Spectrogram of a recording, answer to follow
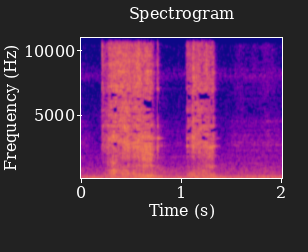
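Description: Trowel scraping wet, sandy mortar mix against brick: two rasping strokes, the first louder, in the first second and a half.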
